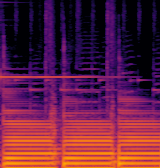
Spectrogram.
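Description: Thick strings on a large drum-shaped string exhibit, plucked: one deep, pretty low note with a rich buzz of overtones, cut off twice and sounding again each time. The strings are slack, which is why the note is so low.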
